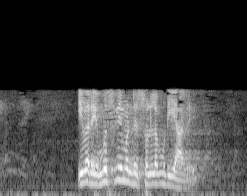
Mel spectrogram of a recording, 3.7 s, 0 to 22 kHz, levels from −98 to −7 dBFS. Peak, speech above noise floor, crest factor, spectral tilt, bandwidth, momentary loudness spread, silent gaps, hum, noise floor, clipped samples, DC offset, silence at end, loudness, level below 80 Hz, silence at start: 0 dBFS; 36 dB; 18 dB; -9 dB/octave; 4 kHz; 14 LU; none; none; -52 dBFS; under 0.1%; under 0.1%; 0.7 s; -16 LUFS; -50 dBFS; 1.2 s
